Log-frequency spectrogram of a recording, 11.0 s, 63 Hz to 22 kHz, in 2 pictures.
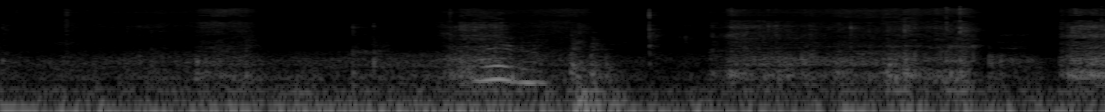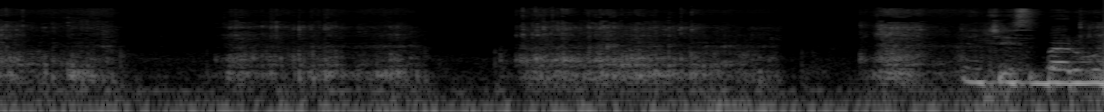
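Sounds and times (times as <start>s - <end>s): hairbrush rasping through hair: 0.0s - 11.0s.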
